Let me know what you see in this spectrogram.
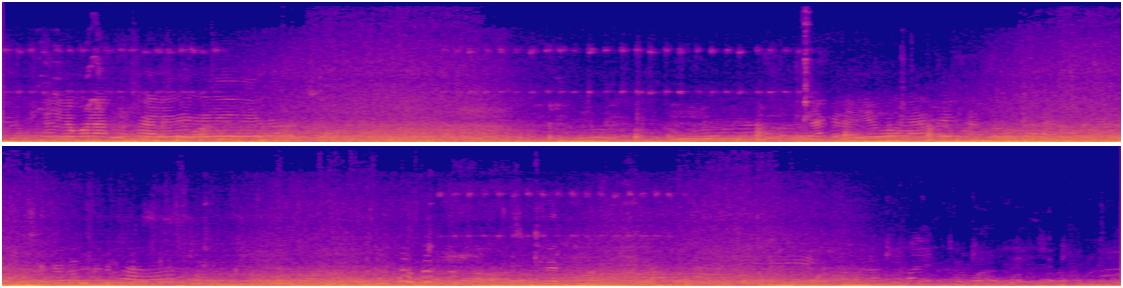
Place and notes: Taganga, Playa Grande. Carmen vendedora de cocadas
Carmen vende cocadas dulces hechos con coco, papaya, tamarindo y panela... así los promociona en la playa grande
Magdalena, Colombia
